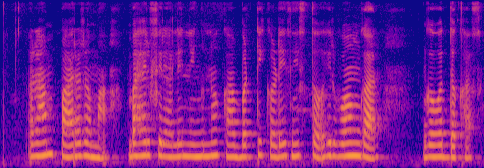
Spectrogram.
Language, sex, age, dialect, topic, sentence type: Marathi, female, 31-35, Northern Konkan, agriculture, statement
